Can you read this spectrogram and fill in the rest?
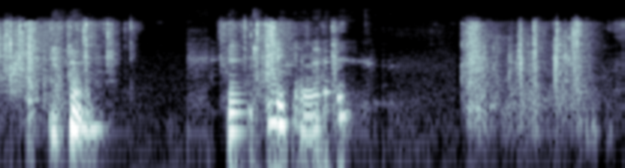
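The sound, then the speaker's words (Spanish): Three short bursts of crisp paper rustling and crinkling, separated by brief pauses, as newspaper pages are flipped and handled while being skimmed. “Apenas estaba ojeando mi periódico, Ernesto. Escucha cómo ojeo mi periódico.”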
